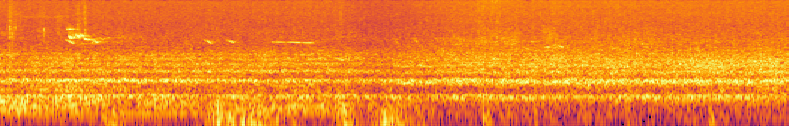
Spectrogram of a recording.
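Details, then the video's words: A swarm of minimum-intervention honey bees leaving a garden hive in May fills the air with a continuous, deep, layered hum that barely wavers, while a few distant bird notes sound faintly early on. "Honey bee swarm"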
